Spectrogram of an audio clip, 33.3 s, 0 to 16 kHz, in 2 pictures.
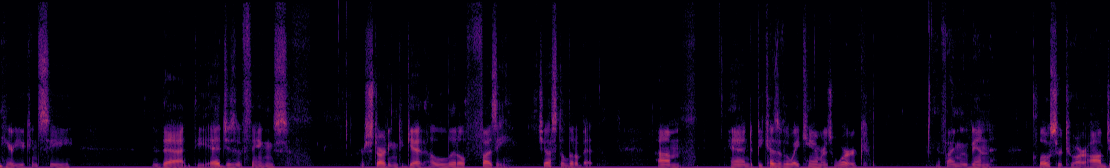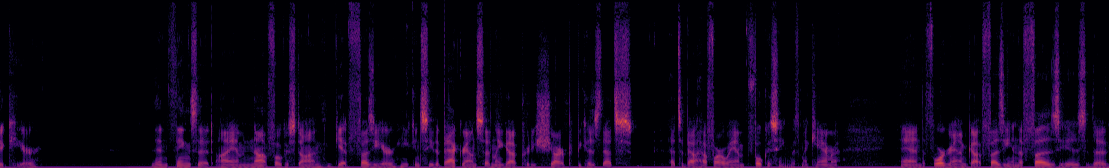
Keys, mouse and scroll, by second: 0.7 scroll down 6, 2.2-2.5 scroll up 7, 3.2 scroll down 7, 4.3-4.6 scroll down 6, 5.2-6.6 scroll up 16, 6.6-7.5 scroll up 2, 7.5 scroll up 3, 7.6-9.2 scroll down 24, 9.2-9.8 scroll up 3, 9.8-10.3 scroll down 1, 10.3-12.8 scroll up 2, 23.6-24.6 scroll up 19, 25.0-26.5 scroll down 24, 26.7-27.8 scroll up 4.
